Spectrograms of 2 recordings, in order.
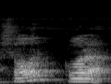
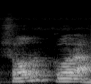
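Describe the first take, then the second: No difference in how they are said.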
